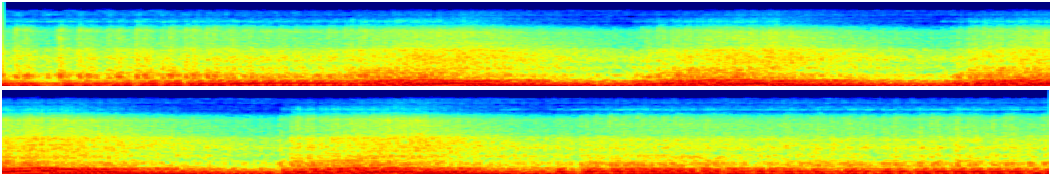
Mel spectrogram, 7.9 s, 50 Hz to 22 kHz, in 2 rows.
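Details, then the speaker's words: 2002 Ducati 748 V-twin, first run after fixing the water-contaminated fuel tank, fuel sender and pump wiring, and fitting new hoses: loping idle whose pitch rises cleanly on each blip and drops back without stumbling, healthy. "will it run successful um sounds really nice very happy with it"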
